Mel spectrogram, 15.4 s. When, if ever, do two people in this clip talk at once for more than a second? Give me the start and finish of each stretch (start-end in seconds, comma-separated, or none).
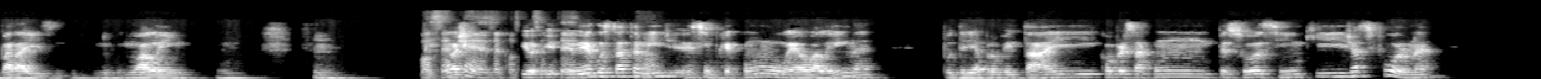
4.5-6.7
